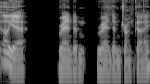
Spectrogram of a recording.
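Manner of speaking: normal talking voice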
